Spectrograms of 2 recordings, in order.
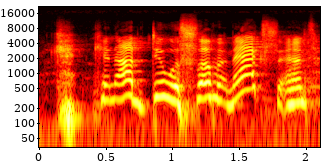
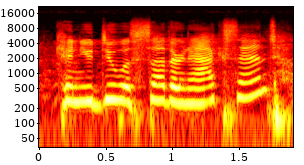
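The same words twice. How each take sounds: First: Higher, hammed-up Southern accent. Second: Said in the usual way. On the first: Young actress answers the director's question in a hammed-up Southern accent. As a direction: lay on a playful Southern twang.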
